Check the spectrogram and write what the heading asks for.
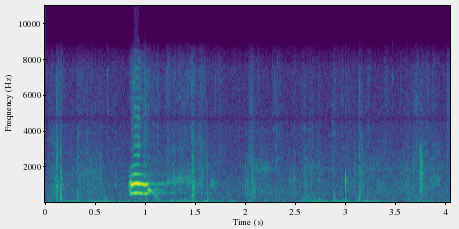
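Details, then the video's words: Bluetick Coonhound Pepper, a female, lets out one brief, tonal bark early on while following a scent during a hike. Rhythmic footfalls and light clicks continue afterward. "pepper barking at a scent"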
